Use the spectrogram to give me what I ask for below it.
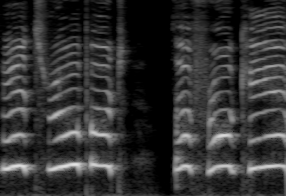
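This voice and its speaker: A put-on character voice, squeaky and extremely high, holds a flat, monotone intonation. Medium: read story.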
